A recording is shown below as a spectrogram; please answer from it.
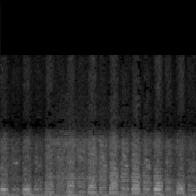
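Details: Panting from a dog chasing a laser pointer: airy, rhythmic huffs, roughly nine across two and a half seconds, rising and falling slightly in strength.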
